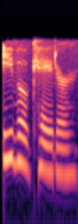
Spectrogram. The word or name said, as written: evocator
